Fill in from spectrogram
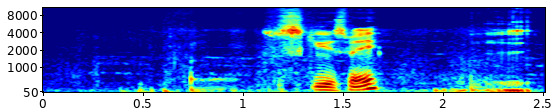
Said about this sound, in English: I cannot stop fucking burping. Sorry.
